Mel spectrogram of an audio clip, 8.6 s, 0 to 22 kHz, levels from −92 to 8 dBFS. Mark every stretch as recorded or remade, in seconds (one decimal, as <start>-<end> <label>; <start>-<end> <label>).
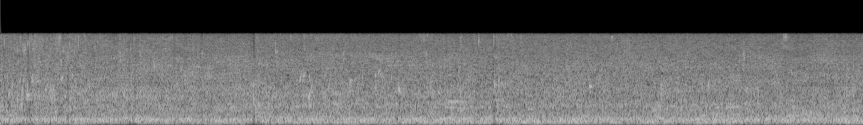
0.0-1.0 recorded; 1.0-2.6 remade; 2.6-7.3 recorded; 7.3-8.6 remade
